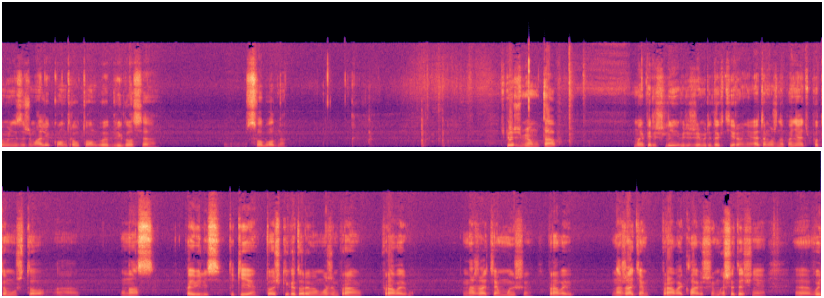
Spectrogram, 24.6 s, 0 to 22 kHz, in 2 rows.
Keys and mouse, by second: 0.1-4.8 drag, 4.8 ctrl+z, 8.7 Tab, 15.3-24.5 right drag.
